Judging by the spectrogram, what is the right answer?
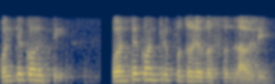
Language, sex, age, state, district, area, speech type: Marathi, other, 18-30, Maharashtra, Buldhana, urban, conversation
